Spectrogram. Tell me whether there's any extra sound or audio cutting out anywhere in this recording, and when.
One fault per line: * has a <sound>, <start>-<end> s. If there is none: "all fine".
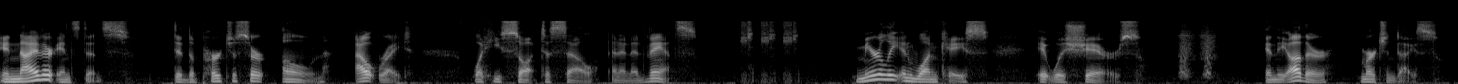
* has a laugh, 7.4-8.0 s
* has a sniff, 11.8-12.2 s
